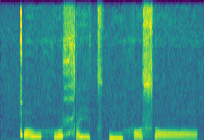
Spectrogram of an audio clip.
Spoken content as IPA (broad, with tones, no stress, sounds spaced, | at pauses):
qʼ oː˨ h o˦ ħ ɾ e˨ t͡sʼ ũ˨ h ɒ˦ s ɾ ɒː˦˨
